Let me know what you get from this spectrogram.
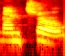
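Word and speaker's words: Manchot: Okay, so when I purchased the business, it was called Mancha, which is the right way to say it is Mancho, which is penguin in French, and I bought it from my friend.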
